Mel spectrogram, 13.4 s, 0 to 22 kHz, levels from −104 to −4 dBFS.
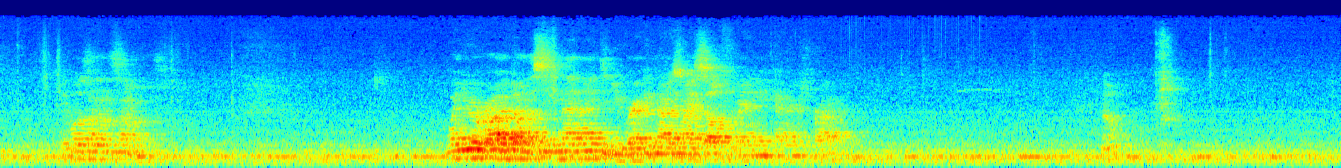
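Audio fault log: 8.40–9.88 s block size mismatch (padded): a brief zero-filled gap in every block, fitting 1024-sample reads, buzzes at 46.9 Hz; the waveform shows regular dropouts and the spectrogram evenly spaced vertical stripes.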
